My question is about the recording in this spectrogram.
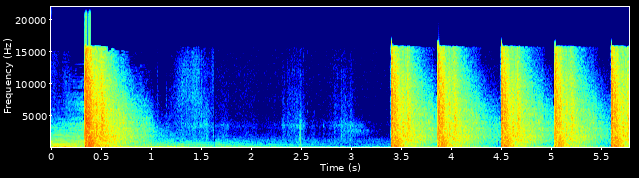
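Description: Six pistol shots. The first comes about a third of a second in and rings out for over a second; after a pause of about three seconds, five more follow in quick succession, roughly half a second apart.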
